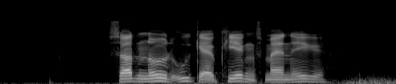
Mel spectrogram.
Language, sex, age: Danish, male, 37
